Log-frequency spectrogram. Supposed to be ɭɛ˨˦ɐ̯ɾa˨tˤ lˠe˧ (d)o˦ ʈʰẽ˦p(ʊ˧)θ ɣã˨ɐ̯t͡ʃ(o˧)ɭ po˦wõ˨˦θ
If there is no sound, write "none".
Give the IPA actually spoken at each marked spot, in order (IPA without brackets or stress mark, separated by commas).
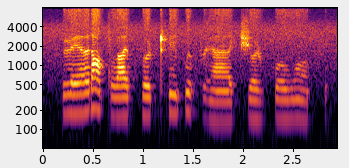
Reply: θ, ɯ˧, o˧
